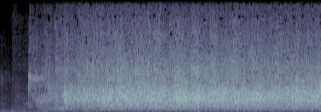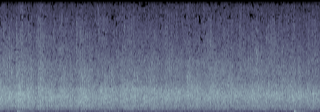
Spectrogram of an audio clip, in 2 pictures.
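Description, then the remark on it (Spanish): A stadium crowd bursts into a sustained ovation, part of a four-minute ovation, loud dense applause and cheering that swells within the first second and holds steady throughout without letting up. “No, Adrián, son cuatro minutos de ovación, ¿eh?”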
